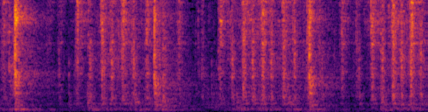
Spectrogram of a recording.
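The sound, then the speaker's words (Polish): A sewing machine rattles steadily, its rapid mechanical clatter running continuously with a fast, even rhythm and no voices. “że właściwie jego dzieciństwo kojarzy się tylko i wyłącznie z terkotem maszyny do szycia, ponieważ to była jedyna muzyka, jedyny dźwięk, który towarzyszył mu od rana do wieczora.”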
